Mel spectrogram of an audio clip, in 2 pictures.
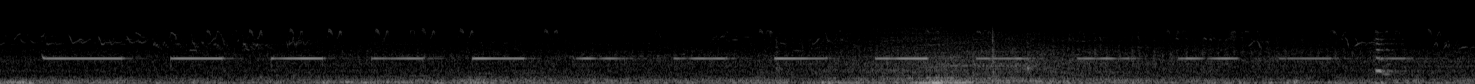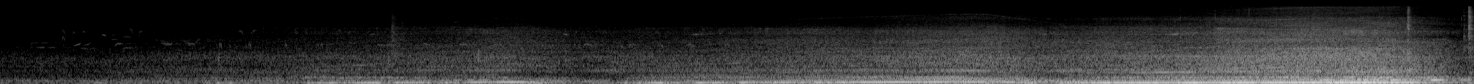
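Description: A truck's backup alarm beeping steadily, just over one beep a second, for about the first half. Then the bucket truck's 6.7-litre diesel engine comes in and grows louder as the truck drives up and passes close by near the end.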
